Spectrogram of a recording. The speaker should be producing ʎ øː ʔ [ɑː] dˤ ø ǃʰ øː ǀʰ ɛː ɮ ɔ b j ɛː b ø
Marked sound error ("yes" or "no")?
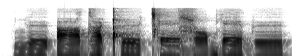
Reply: no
